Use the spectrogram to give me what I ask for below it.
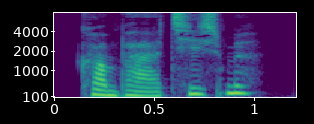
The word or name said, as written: komparatisme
